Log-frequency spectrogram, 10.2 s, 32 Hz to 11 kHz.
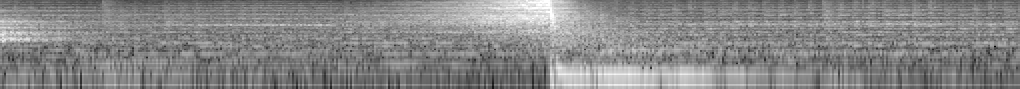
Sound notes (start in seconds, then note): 0.1 soft suspense music; 4.7 air whooshing; 5.9 soft suspense music continues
